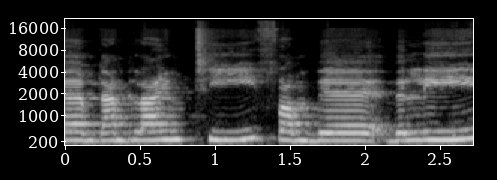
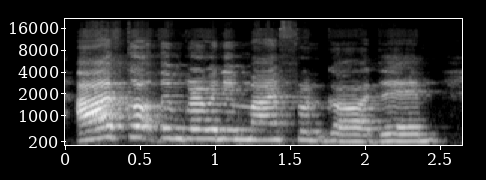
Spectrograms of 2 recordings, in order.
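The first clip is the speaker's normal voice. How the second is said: ordinary delivery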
